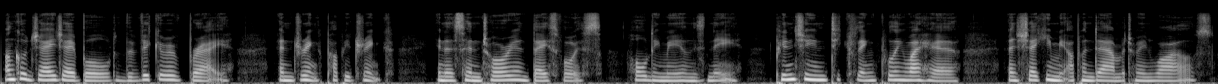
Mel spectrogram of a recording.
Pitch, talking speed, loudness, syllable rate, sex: 185 Hz, 170 wpm, -18 LUFS, 4.8 syllables/s, female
